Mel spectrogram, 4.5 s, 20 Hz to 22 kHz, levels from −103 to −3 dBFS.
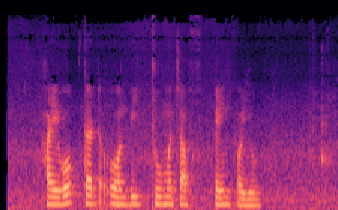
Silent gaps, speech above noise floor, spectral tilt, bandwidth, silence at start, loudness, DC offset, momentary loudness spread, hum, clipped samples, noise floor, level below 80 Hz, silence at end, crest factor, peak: none; 20 dB; -8 dB/octave; 13.5 kHz; 0.1 s; -23 LUFS; under 0.1%; 22 LU; none; under 0.1%; -42 dBFS; -50 dBFS; 0 s; 20 dB; -4 dBFS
